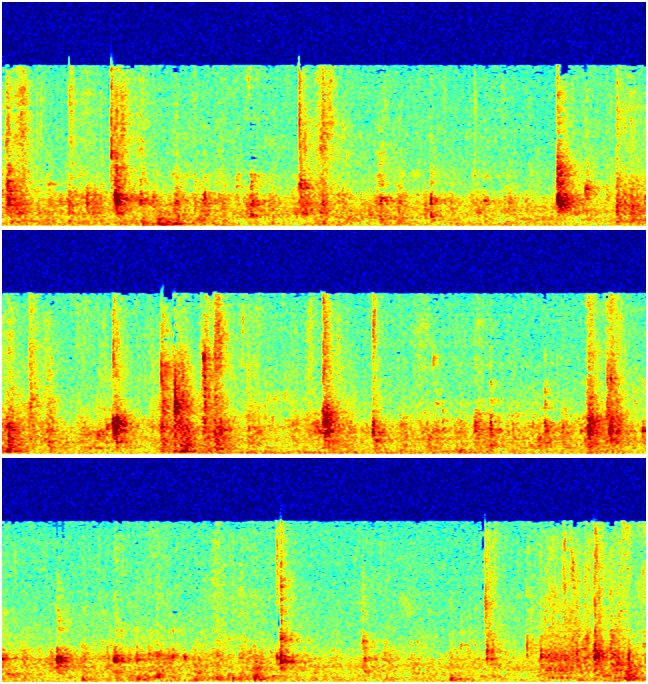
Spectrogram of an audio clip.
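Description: A person chewing and eating, with irregular wet mouth clicks and smacks.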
